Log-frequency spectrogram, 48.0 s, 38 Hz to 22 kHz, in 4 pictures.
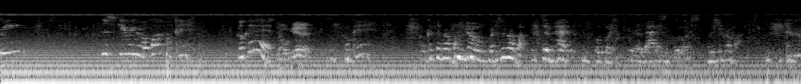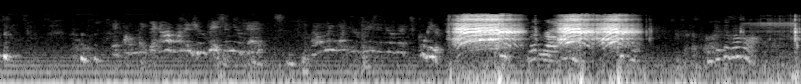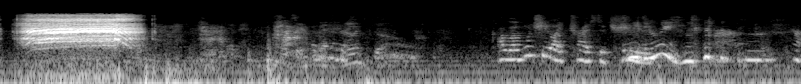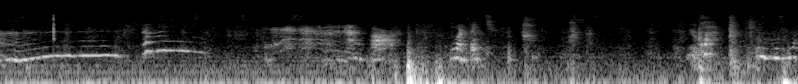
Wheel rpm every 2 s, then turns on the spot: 0, 0, 0, 0, 0, 0, 0, 0, 0, 40, 40, 0, 90, 20, 0, 0, 0, 0, 0, 0, 0, 0, 0, 0.
none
